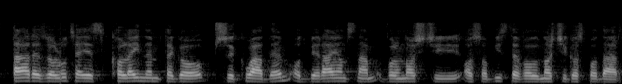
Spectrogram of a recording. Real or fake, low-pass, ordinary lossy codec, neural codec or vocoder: real; 7.2 kHz; MP3, 64 kbps; none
